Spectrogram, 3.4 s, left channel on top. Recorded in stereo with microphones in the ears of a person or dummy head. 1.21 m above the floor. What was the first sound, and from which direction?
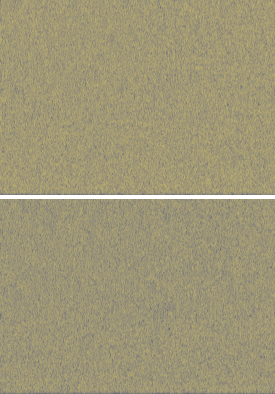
Only background noise.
